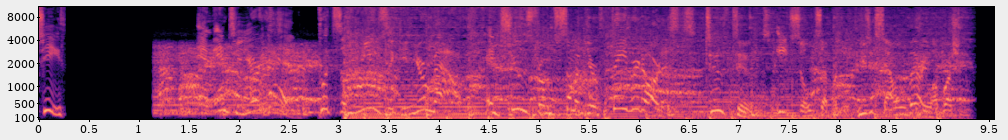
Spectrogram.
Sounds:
speech, music

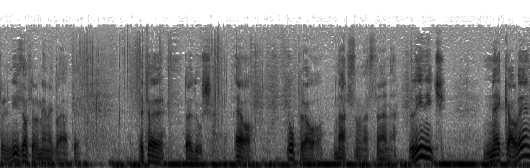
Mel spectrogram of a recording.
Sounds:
speech

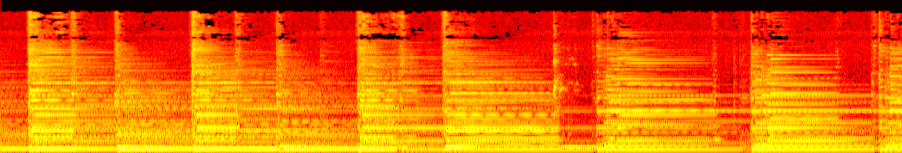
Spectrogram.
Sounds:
musical instrument, plucked string instrument, guitar, music, acoustic guitar, strum

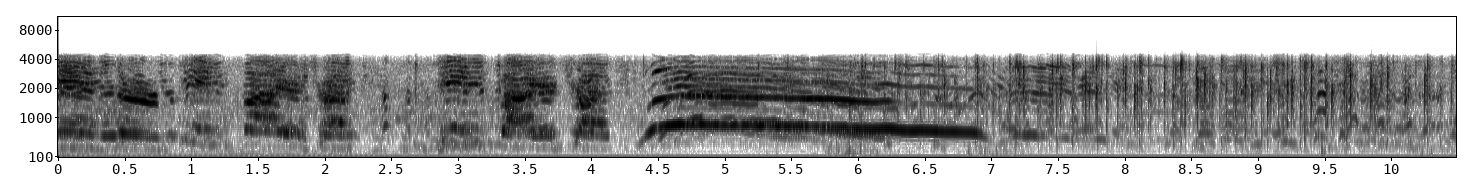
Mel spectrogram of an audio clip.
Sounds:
speech

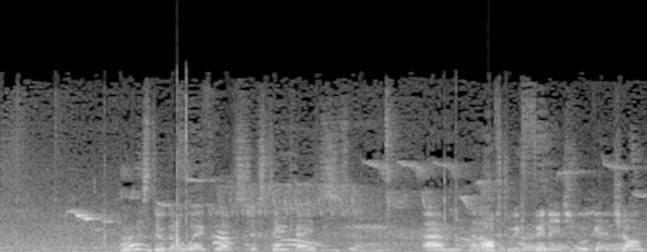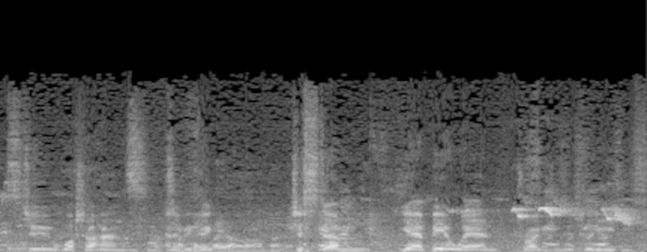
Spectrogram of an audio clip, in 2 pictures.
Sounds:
bird, speech

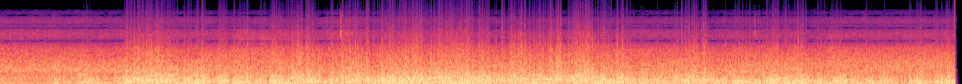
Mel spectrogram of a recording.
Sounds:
sailing ship

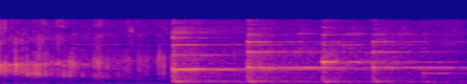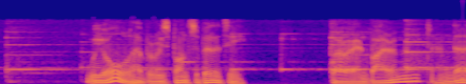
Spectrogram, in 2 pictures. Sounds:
music, speech

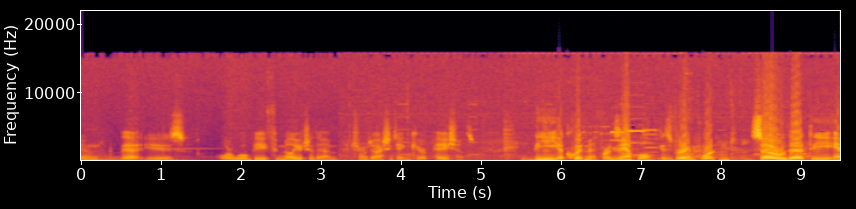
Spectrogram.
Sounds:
music, speech

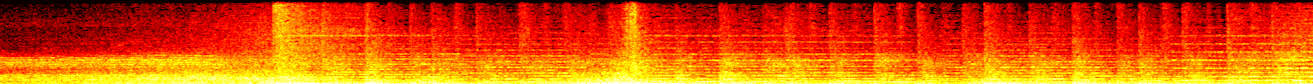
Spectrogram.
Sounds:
music

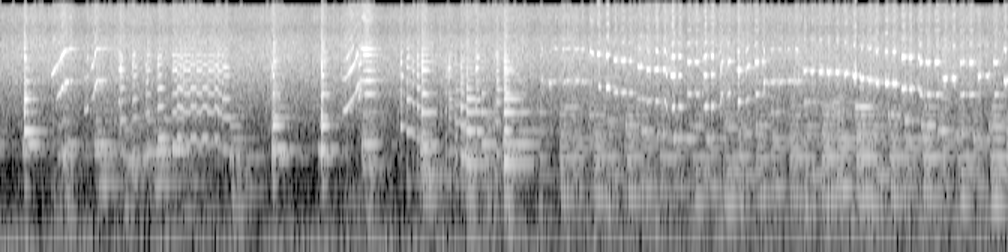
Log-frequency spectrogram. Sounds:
pizzicato, bowed string instrument, fiddle

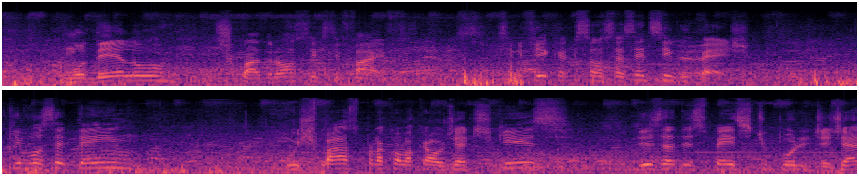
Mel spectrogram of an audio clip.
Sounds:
speech, boat, vehicle

